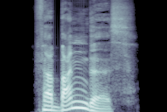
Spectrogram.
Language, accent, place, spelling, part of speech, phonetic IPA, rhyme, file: German, Germany, Berlin, Verbandes, noun, [fɛɐ̯ˈbandəs], -andəs, De-Verbandes.ogg
- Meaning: genitive singular of Verband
